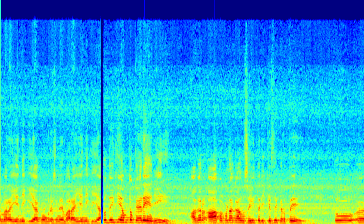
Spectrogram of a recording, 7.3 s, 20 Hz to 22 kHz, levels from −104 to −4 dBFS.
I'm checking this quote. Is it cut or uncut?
cut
